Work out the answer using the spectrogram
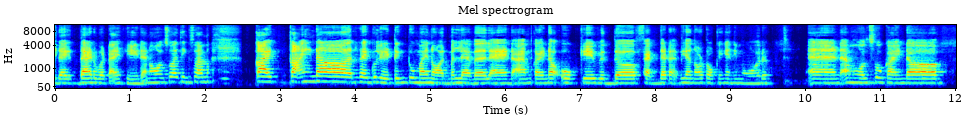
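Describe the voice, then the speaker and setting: On a rough recording with a little hiss or hum, a twenty-something woman with a mid-range voice vlogs a loose, rambling rant to her followers. She chats away, pokes fun at herself, laughs a lot, and leans heavily on fillers like "like."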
